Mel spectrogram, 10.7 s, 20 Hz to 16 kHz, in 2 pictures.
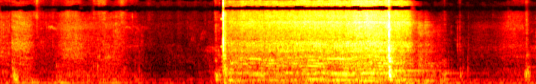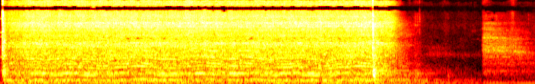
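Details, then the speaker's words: Centurion Mk3 gun-testbed tank chassis, first start attempt in many years with the fuel gauge untrusted: two long spells of steady whirring cranking with no firing; cranks but cannot start without fuel, so petrol is to be fed in next. "it's never going to start without fuel so the next thing I've got to do is connect up my test line and get some petrol into it"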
